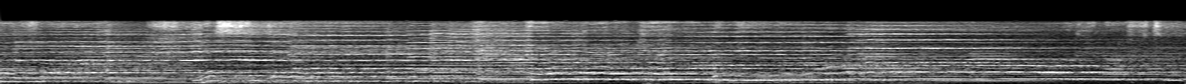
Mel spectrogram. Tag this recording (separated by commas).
Singing, Orchestra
